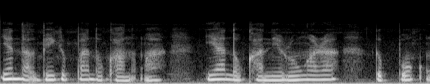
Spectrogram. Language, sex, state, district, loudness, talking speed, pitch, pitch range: Garo, female, Meghalaya, West Garo Hills, -15 LUFS, 110 wpm, 215 Hz, 195-225 Hz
